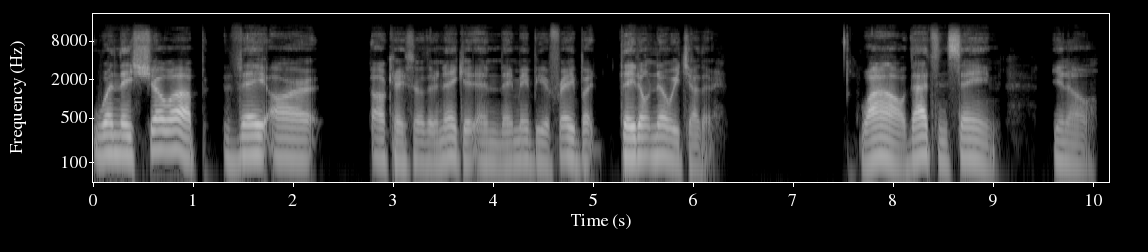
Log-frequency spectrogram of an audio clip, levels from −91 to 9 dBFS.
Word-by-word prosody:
w 130 +1 -2
when 140 - -1
they 135 -1 +4
show 160 +5 +4
up, 155 -7 +4 0.2
they 130 +3 +1
are 120 -2 -2 0.6
Okay, 110 -3 -3
so 105 +2 -7
they're 105 0 -7
naked, 115 -1 -4
and 105 -1 -8
they 100 +1 -6
may 110 +1 -6
be 105 0 -9
afraid, 115 +4 -3
but 105 0 -6 0.2
they 125 -1 +5
don't 125 0 0
know 125 -3 0
each 105 -2 -4
other. 95 -1 -10 1.5
Wow, 115 -3 +4
that's 130 +3 +2
insane. 110 -3 +1 0.6
You 110 -1 -7
know 95 -3 -10
115 Hz, 160 wpm, -25 LUFS, 105-125 Hz, 1.5 s, they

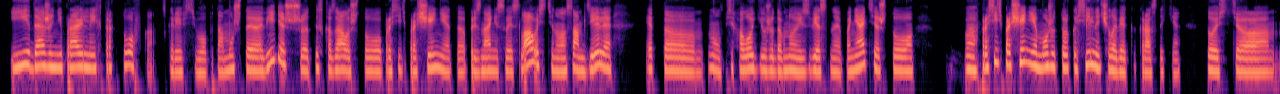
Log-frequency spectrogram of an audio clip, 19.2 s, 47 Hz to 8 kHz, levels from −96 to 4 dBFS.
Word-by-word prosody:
и 225 +4 +2
даже 220 0 +3
неправильная 210 0 +3
их 200 - -6
трактовка, 215 +2 -5
скорее 165 -2 -5
всего, 155 -1 -6
потому 165 +3 -5
что, 180 -2 +1
видишь, 245 - 0 0.2
ты 200 - -3
сказала, 180 -2 0
что 170 0 -3
просить 175 +1 -6
прощения- 185 +1 +2
это 160 0 -5
признание 170 +1 -1
своей 170 -1 -3
слабости, 235 - +3
но 170 -1 -2
на 165 - 0
самом 185 -2 0
деле 195 +2 +3 0.5
это, 175 -3 -1
ну, 190 -4 -4
в - - -19
психологии 185 0 -1
уже 175 -1 -1
давно 175 +1 0
известное 170 -1 -2
понятие, 200 +4 +2
что, 175 -1 -1 0.8
а, 185 -2 +1
просить 215 +6 0
прощения 245 0 +5
может 210 +1 +1
только 200 -1 -1
сильный 235 +2 +2
человек, 170 -5 0
как 210 - -28
раз 160 -1 -1
таки, 155 -2 -12 0.4
то 180 -2 +2
есть, 170 +1 -4
а, 165 -1 +2
180 Hz, 140 wpm, -23 LUFS, 170-210 Hz, 0.8 s, прощения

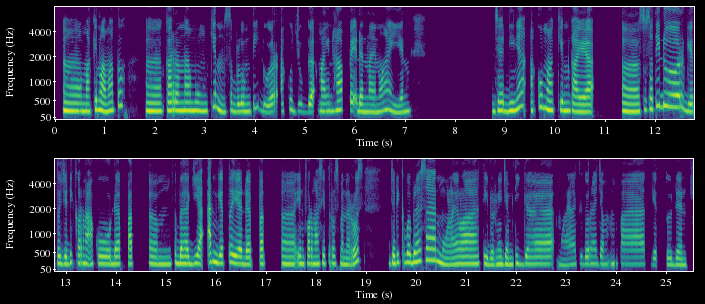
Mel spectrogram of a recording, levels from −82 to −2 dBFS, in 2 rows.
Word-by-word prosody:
eee, 215 -2 +5
makin 210 +5 +2
lama 220 +3 +3
tuh, 355 +9 -3 0.5
eee, 215 -1 +5
karena 230 0 +4
mungkin 225 - +1
sebelum 205 -1 -1
tidur 200 - -4
aku 230 +4 -8
juga 200 -1 -2
main 210 0 -2
HP 245 -3 -1
dan 200 -1 +2
lain-lain 195 0 -2 1.6
jadinya 225 - +3
aku 235 +8 -2
makin 240 -3 +3
kayak, 195 -2 +3 0.5
eee, 200 -2 +4
susah 260 +6 -1
tidur 335 -2 +4
gitu. 200 -1 0
Jadi 195 +2 0
karena 205 -2 -1
aku 195 0 -1
dapat, 195 0 -1 0.2
mmm, 185 -1 -1
kebahagiaan 200 +3 +2
gitu 215 +2 -1
ya 200 -3 +4
dapat, 185 +1 0 0.3
eee, 190 0 0
informasi 195 +1 -1
terus-menerus 200 +4 -2 0.5
jadi 210 +2 +2
kebablasan. 270 +5 +2
Mulailah 195 +1 +1
tidurnya 185 0 0
jam 185 -1 +1
03:00, 190 -1 -3
mulailah 170 +1 -10
tidurnya 195 -1 -7
jam 190 -2 -7
04:00 185 0 -9
gitu 175 +1 -7
dan 165 -1 -3
200 Hz, 110 wpm, -17 LUFS, 190-225 Hz, 1.6 s, eee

